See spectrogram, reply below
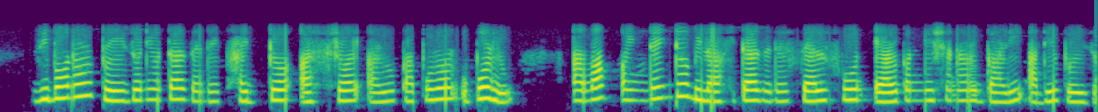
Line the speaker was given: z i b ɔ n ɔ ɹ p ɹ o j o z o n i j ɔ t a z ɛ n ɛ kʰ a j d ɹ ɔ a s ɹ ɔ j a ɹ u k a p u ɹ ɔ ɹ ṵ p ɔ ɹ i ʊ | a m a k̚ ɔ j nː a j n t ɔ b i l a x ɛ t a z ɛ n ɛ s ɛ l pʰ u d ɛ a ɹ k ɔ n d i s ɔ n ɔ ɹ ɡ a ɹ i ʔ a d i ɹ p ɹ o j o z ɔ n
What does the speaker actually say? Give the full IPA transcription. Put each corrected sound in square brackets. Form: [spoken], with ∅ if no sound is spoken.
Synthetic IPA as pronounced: z i b ɔ n ɔ ɹ p ɹ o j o z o n i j ɔ t a z ɛ n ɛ kʰ a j d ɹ ɔ a s ɹ ɔ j a ɹ u k a p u ɹ ɔ ɹ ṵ p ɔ ɹ i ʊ | a m a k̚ ɔ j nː a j n t ɔ b i l a x [i] t a z ɛ n ɛ s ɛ l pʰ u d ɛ a ɹ k ɔ n d i s ɔ n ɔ ɹ ɡ a ɹ i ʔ a d i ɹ p ɹ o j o z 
